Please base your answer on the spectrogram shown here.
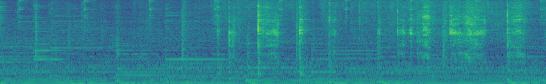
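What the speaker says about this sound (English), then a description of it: "I'm gonna give this a little bit of a stir." A spoon stirring and scraping around a pan of melted shortening and butter for a pineapple upside-down cake, with soft rasping strokes and light clinks over a steady low background hum.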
